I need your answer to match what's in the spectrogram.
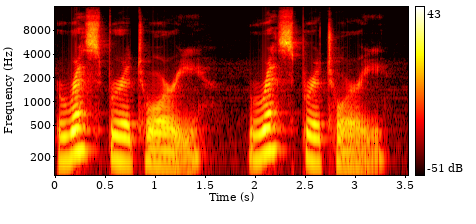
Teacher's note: So it's on the first syllable and then the fourth. But the strongest is on the first syllable.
